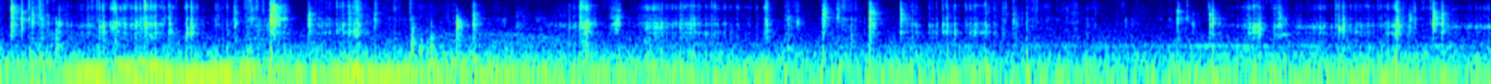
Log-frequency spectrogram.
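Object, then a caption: Bar of soap cut with a metal blade. A metal utility blade scrapes and cuts a dry, solid white bar of soap with a thin green rim, held in the hand, shaving off curled flakes. Crisp, bright scratching and clicking cuts come at an irregular pace and stop short, over a quiet, steady low hum.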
